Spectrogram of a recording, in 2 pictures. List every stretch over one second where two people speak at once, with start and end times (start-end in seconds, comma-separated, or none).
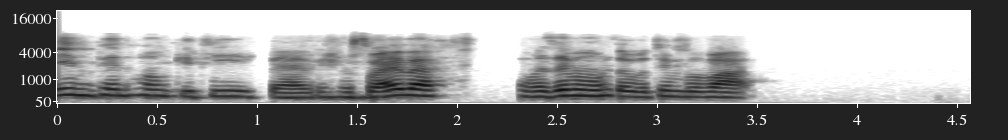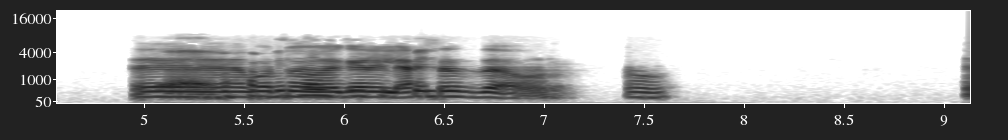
5.0-6.5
